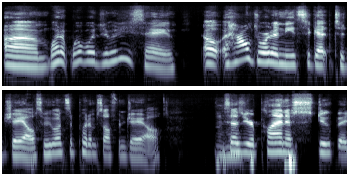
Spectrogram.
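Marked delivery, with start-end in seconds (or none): 5.9-6.9 put-on condescending tone. Retelling what a character said to Hal Jordan: imitating a condescending tone.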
